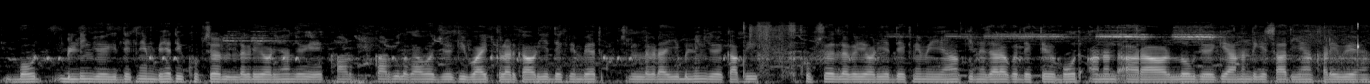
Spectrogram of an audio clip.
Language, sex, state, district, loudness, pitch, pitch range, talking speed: Hindi, male, Bihar, Araria, -27 LUFS, 120 Hz, 115-120 Hz, 285 wpm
